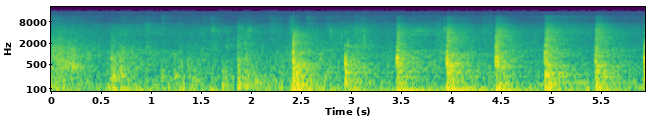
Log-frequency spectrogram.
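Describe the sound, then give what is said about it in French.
A damaged apartment door is worked open and shut, producing a series of loud knocks and thuds about once a second over a constant low rumble, with brief scraping in between. “Comme vous voyez, ça commence. Avec la porte. Avec la porte. Qui est tout abîmée encore.”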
